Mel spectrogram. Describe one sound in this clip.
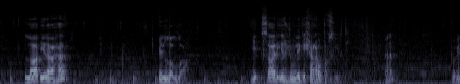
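A man speaks calmly and with pauses.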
